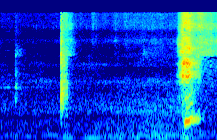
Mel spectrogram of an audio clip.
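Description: Slime pressed by hand, giving a faint click about half a second in and a louder, sharper pop near the end.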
